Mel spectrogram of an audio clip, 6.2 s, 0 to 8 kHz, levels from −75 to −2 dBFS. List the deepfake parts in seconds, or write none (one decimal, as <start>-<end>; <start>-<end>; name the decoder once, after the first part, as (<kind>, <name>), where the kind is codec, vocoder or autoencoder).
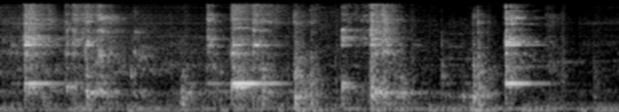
0.0-3.0 (codec, DAC); 5.5-6.2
